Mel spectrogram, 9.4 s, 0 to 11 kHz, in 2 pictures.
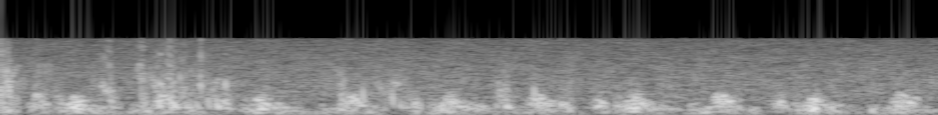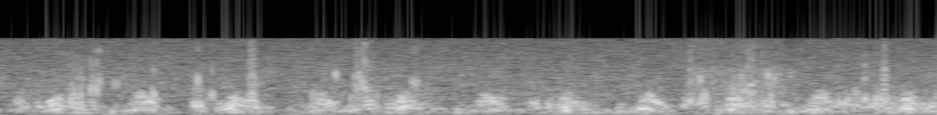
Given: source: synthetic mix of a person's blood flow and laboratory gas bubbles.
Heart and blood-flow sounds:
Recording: Doppler ultrasound of blood flow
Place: precordium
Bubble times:
0.00-0.32 s: bubbles
0.49-0.61 s: bubbles
0.68-1.16 s: bubbles
1.68-2.12 s: bubbles
2.46-2.59 s: bubbles
2.64-2.71 s: bubbles
2.78-2.85 s: bubbles
5.00-5.31 s: bubbles
5.41-5.49 s: bubbles
5.63-5.78 s: bubbles
5.90-6.01 s: bubbles
6.23-6.29 s: bubbles
6.33-6.40 s: bubbles
6.42-6.58 s: bubbles
6.70-6.79 s: bubbles
8.08-8.71 s: bubbles
8.84-9.26 s: bubbles
9.30-9.38 s: bubbles
From the record:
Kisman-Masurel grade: 232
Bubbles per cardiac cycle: several, 3 to 8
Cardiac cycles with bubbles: 50 to 99%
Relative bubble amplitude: moderate (0.250 to 0.450)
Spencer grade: 3 (all of the cardiac periods contain showers or single bubble signals, but not dominating or overriding the cardiac motion signals)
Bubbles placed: only in the low amplitude regions of the cardiac cycle

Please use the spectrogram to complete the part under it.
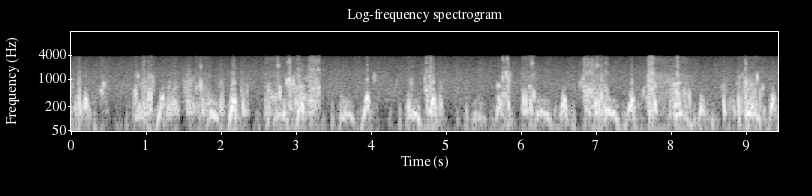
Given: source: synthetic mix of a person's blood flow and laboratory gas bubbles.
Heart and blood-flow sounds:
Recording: Doppler ultrasound of blood flow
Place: precordium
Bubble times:
0.00-0.16 s: bubbles
0.38-0.52 s: bubbles
0.83-1.13 s: bubbles
1.27-1.87 s: bubbles
1.97-2.06 s: bubbles
2.25-2.38 s: bubbles
2.57-3.34 s: bubbles
4.03-4.08 s: bubbles
4.46-4.58 s: bubbles
4.71-4.86 s: bubbles
4.91-4.97 s: bubbles
5.67-5.89 s: bubbles
6.00-6.22 s: bubbles
6.77-7.20 s: bubbles
7.57-8.30 s: bubbles
8.65-9.25 s: bubbles
From the record:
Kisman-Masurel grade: 243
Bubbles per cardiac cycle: several, 3 to 8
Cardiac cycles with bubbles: 100%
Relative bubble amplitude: loud (0.450 to 0.775)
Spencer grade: 3 (all of the cardiac periods contain showers or single bubble signals, but not dominating or overriding the cardiac motion signals)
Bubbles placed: only in the low amplitude regions of the cardiac cycle

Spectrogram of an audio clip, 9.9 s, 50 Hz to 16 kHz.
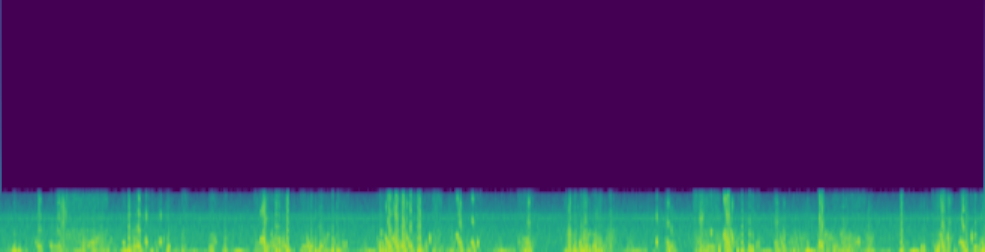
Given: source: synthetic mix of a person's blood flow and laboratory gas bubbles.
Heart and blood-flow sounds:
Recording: Doppler ultrasound of blood flow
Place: precordium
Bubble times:
0.34-0.45 s: bubbles
0.48-1.73 s: bubbles
1.80-1.90 s: bubbles
2.09-2.19 s: bubbles
2.22-2.30 s: bubbles
2.53-2.96 s: bubbles
2.99-3.51 s: bubbles
3.77-4.43 s: bubbles
4.47-4.83 s: bubbles
5.17-5.36 s: bubbles
5.62-6.21 s: bubbles
6.54-6.61 s: bubbles
6.64-6.80 s: bubbles
6.93-7.62 s: bubbles
7.74-8.77 s: bubbles
8.99-9.11 s: bubbles
9.19-9.29 s: bubbles
9.32-9.86 s: bubbles
From the record:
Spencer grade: 4 (maximum detectable bubble signal sounding continuously throughout systole and diastole of every cardiac period, and overriding the amplitude of the normal cardiac signals)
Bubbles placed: only in the low amplitude regions of the cardiac cycle

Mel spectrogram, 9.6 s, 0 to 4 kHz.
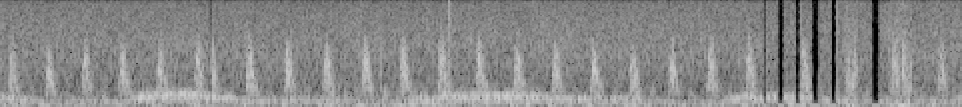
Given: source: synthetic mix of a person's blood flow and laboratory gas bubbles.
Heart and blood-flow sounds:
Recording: Doppler ultrasound of blood flow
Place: subclavian vein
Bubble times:
no bubbles
From the record:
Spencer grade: 0 (complete lack of bubble signals)

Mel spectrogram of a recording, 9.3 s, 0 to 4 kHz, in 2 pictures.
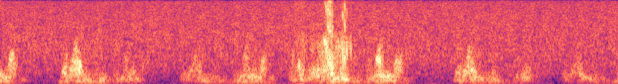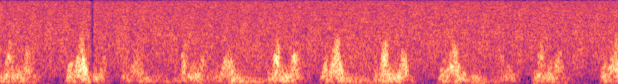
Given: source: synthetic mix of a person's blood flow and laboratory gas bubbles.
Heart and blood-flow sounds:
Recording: Doppler ultrasound of blood flow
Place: precordium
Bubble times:
2.15-2.67 s: bubbles
From the record:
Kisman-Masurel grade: 212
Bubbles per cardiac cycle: several, 3 to 8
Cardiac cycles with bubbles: 1 to 10%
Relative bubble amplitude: moderate (0.250 to 0.450)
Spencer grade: 1 (occasional bubble signal discernible with the cardiac motion signal, with majority of cardiac periods free of bubbles)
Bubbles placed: only in the low amplitude regions of the cardiac cycle

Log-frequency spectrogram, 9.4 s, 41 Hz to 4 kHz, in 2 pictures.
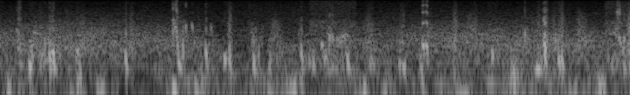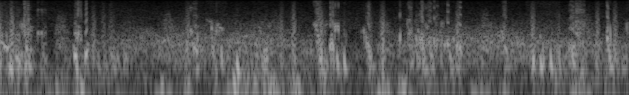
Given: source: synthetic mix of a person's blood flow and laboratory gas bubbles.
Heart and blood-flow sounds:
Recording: Doppler ultrasound of blood flow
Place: subclavian vein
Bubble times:
0.00-0.04 s: bubbles
0.11-0.61 s: bubbles
0.90-0.99 s: bubbles
1.26-1.48 s: bubbles
1.52-1.62 s: bubbles
1.66-1.77 s: bubbles
1.85-2.06 s: bubbles
2.23-2.68 s: bubbles
2.76-2.85 s: bubbles
2.98-3.07 s: bubbles
3.14-3.25 s: bubbles
3.65-3.73 s: bubbles
3.90-4.25 s: bubbles
4.52-5.08 s: bubbles
5.24-5.73 s: bubbles
6.05-6.43 s: bubbles
6.47-6.77 s: bubbles
7.06-7.35 s: bubbles
7.42-7.57 s: bubbles
7.68-8.23 s: bubbles
8.44-8.60 s: bubbles
8.67-9.15 s: bubbles
9.28-9.45 s: bubbles
From the record:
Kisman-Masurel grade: 242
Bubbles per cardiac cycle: several, 3 to 8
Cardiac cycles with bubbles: 100%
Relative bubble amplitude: moderate (0.250 to 0.450)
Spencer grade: 3 (all of the cardiac periods contain showers or single bubble signals, but not dominating or overriding the cardiac motion signals)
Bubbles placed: anywhere in the cardiac cycle

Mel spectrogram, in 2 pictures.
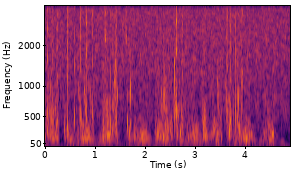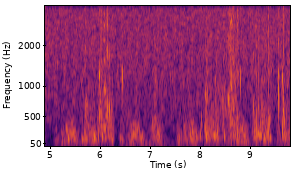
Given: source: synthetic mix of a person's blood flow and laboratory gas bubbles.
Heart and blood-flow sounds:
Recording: Doppler ultrasound of blood flow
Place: precordium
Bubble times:
0.00-0.29 s: bubbles
0.36-0.52 s: bubbles
0.57-0.99 s: bubbles
1.14-1.49 s: bubbles
1.57-1.75 s: bubbles
2.17-2.90 s: bubbles
3.11-3.29 s: bubbles
3.42-3.55 s: bubbles
3.59-3.97 s: bubbles
5.62-5.79 s: bubbles
5.85-6.30 s: bubbles
6.42-6.50 s: bubbles
7.99-8.85 s: bubbles
9.03-9.47 s: bubbles
9.53-9.81 s: bubbles
From the record:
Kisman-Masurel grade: 332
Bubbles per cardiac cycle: rolling drumbeat, 9 or more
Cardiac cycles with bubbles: 50 to 99%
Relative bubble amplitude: moderate (0.250 to 0.450)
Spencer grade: 3 (all of the cardiac periods contain showers or single bubble signals, but not dominating or overriding the cardiac motion signals)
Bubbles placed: anywhere in the cardiac cycle

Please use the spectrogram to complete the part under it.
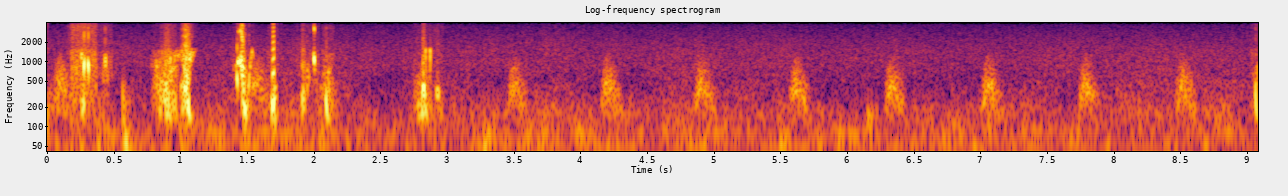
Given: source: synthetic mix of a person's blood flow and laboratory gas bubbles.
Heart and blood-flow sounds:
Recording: Doppler ultrasound of blood flow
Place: subclavian vein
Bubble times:
0.15-0.49 s: bubbles
0.78-1.13 s: bubbles
1.39-1.55 s: bubbles
1.65-1.73 s: bubbles
1.90-2.15 s: bubbles
2.75-2.97 s: bubbles
9.02-9.09 s: bubbles
From the record:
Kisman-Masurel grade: 223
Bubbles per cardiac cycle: several, 3 to 8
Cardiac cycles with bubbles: 10 to 50%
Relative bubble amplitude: loud (0.450 to 0.775)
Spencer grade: 2 (many but less than half of the cardiac periods contain bubble signals, singularly or in groups)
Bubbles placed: anywhere in the cardiac cycle

